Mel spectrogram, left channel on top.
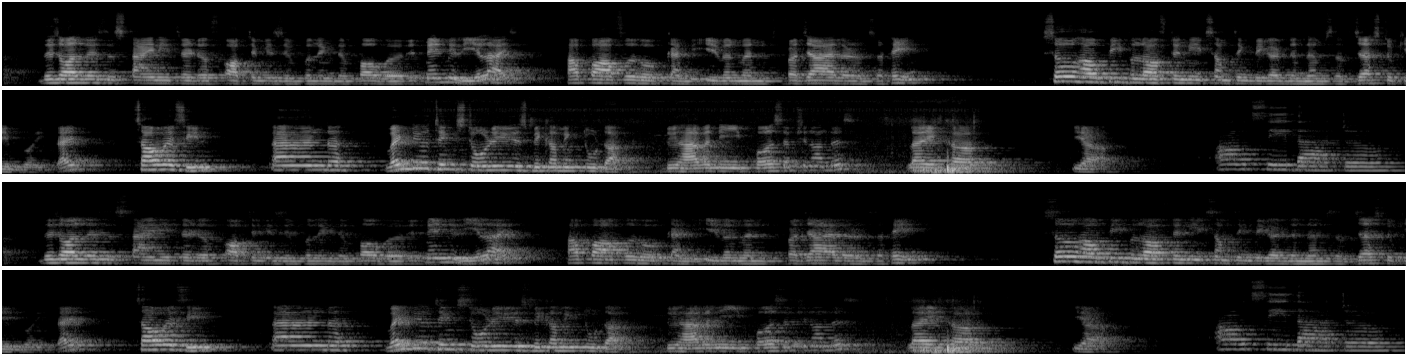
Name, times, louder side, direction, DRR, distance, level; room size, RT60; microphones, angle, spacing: voice 1, 0.4-5.1 5.7-9.2 10.4-14.8 15.4-16.1 16.7-17.5 17.9-20.2 20.6-22.5 23.1-23.8 24.7-25.1, left 2 dB, 55° left, 4 dB, 1.0 m, -30 dB
sound 1, 18.2-23.8, left 1 dB, 35° left, 1.0 m, -38 dB
voice 2, 23.5-23.9 26.2-27.9, left 1 dB, 30° right, -4 dB, 3.3 m, -38 dB
9.4 x 7.8 x 5.8 m, 1.0 s
head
